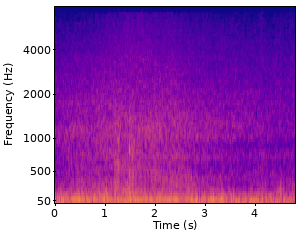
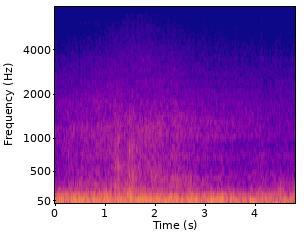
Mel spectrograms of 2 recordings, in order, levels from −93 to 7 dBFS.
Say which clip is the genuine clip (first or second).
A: second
